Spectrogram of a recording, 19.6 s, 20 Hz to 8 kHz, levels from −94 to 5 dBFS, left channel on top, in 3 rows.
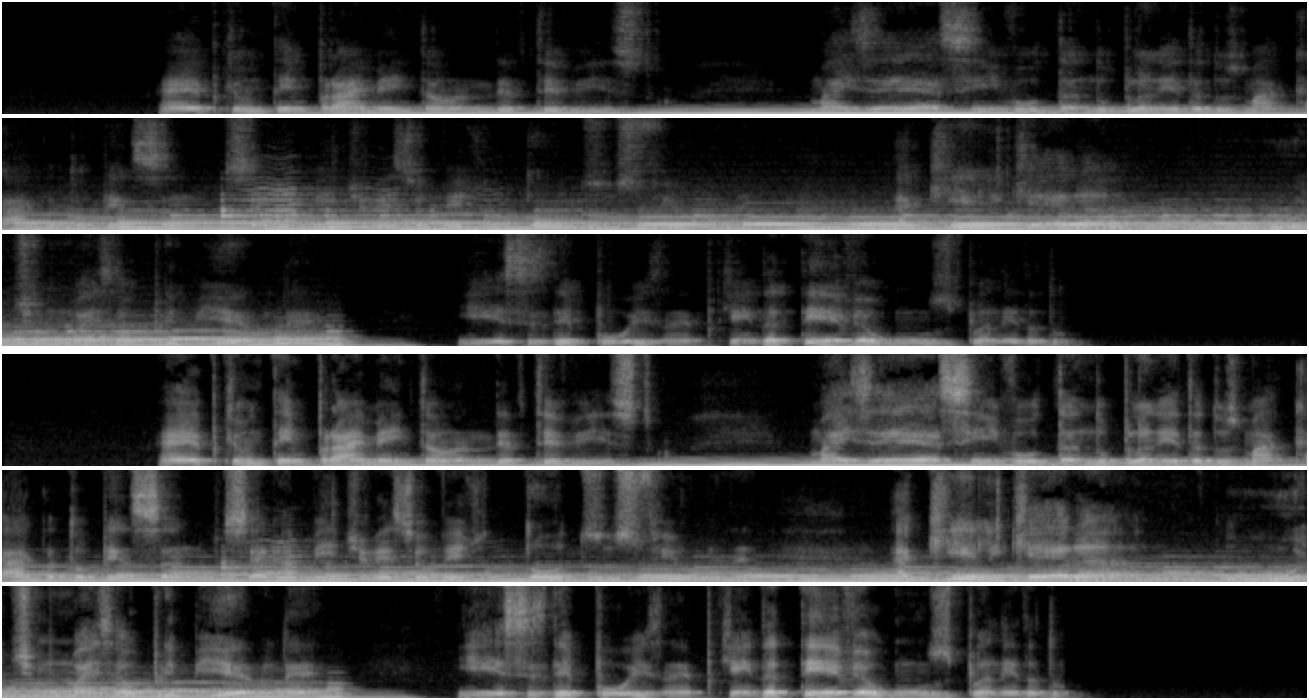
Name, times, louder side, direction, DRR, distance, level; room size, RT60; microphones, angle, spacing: voice 1, 0.8-3.2 4.0-10.3 11.0-12.3 12.6-14.7 15.3-18.4, right 4 dB, 70° right, 0.6 m, -33 dB
sound 1, 1.4-15.1, right 1 dB, 35° right, 0.8 m, -29 dB
sound 2, 6.6-14.8, left 2 dB, 40° left, 0.8 m, -29 dB
9.1 x 3.9 x 2.7 m
head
